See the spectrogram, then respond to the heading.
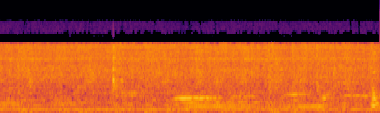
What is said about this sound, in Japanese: えーと、と豚肉に今半分ぐらいかな火が通ったところでとりあえず塩コショウだけ振ります適当です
